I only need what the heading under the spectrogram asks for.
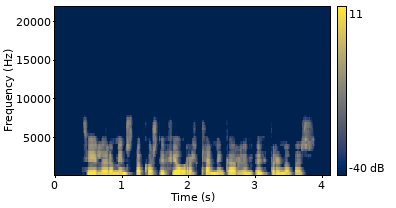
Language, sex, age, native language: Icelandic, female, 40-49, Icelandic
